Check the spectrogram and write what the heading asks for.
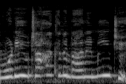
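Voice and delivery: high-pitched imitation of a defensive kid; high, indignant mock kid voice; protesting kid. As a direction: mimic a child protesting innocence. Kid protests being sent off.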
